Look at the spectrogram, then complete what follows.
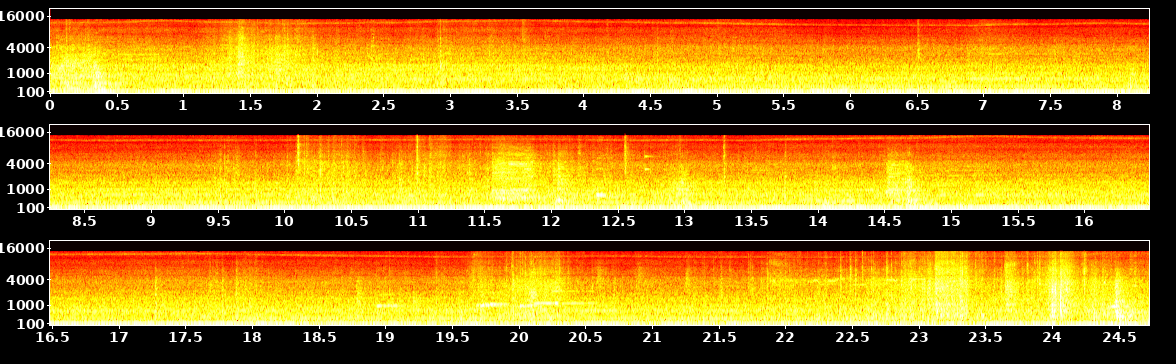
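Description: Hydraulic excavator's diesel engine running with a steady low drone while its arm tears into a wooden house, with sharp cracks and crashes of splintering timber and falling debris every few seconds, a cluster of them near the end.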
